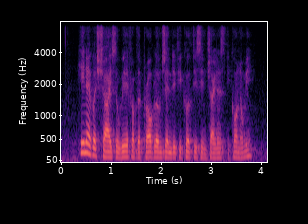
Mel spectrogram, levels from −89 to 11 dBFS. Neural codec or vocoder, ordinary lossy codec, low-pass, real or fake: codec, 16 kHz in and 24 kHz out, 0.6 kbps, FocalCodec, streaming, 4096 codes; none; 7.2 kHz; fake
